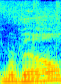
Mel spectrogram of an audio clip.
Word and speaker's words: Mar-Vell: at the movie theater to correct your pronunciation of Mar-Vell from a recent video. Actually, it's Mar-Vell, but hey, nice icy face and that crocodile finish navy blue leather band.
